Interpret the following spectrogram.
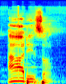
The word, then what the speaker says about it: Harrison: Então, quero lhe cumprimentar a delegada, e eu quero dizer aqui a pronúncia correta do nome dela, mano. Doutora Harrison. É assim, tá?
